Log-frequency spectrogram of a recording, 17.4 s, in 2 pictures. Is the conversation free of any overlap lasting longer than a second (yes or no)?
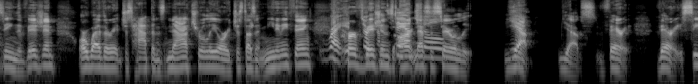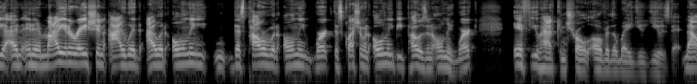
no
